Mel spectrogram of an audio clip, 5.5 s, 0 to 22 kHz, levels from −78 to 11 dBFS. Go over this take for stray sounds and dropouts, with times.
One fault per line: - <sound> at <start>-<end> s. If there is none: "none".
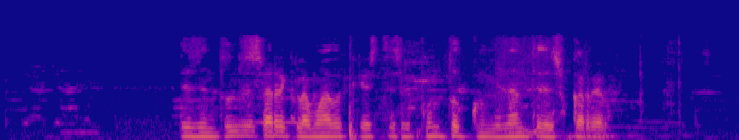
none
